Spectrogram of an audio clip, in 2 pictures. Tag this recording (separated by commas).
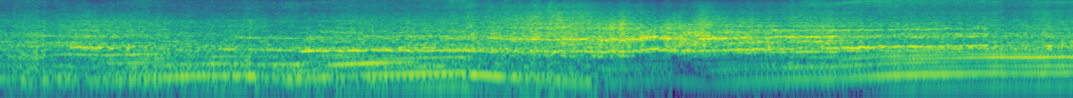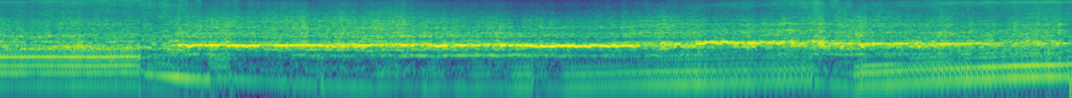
auto racing, Skidding, Vehicle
